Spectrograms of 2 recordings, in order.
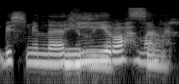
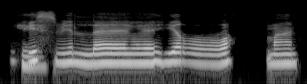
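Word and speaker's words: بسم الله الرحمن: Jangan bismillahirrahman nanti h-nya jadi panjang ya. Bismillahirrahman jadi langsung masuk ke r bertasdidnya biar huruf ha-nya enggak panjang.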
